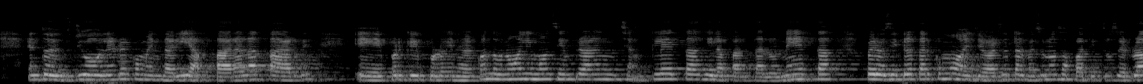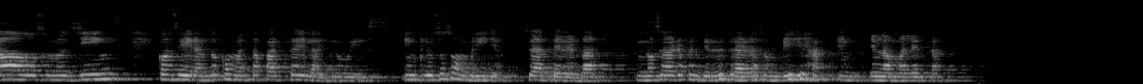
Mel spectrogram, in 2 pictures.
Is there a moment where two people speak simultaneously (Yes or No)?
No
